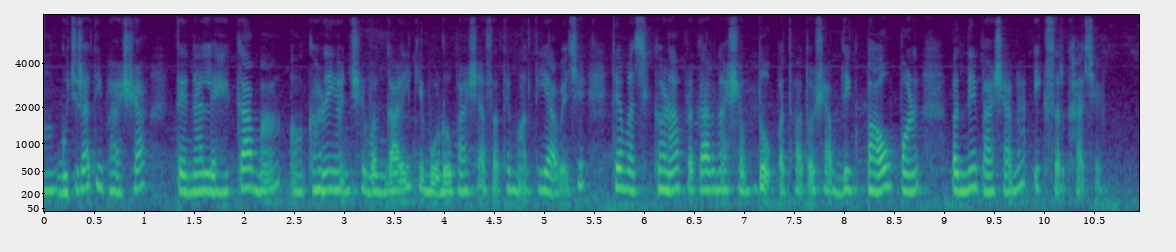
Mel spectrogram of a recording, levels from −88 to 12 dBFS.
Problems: none marked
